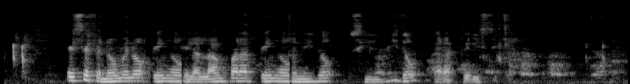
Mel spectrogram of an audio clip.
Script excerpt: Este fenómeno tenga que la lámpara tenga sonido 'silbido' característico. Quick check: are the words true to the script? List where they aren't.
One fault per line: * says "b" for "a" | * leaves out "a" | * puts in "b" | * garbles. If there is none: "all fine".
all fine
